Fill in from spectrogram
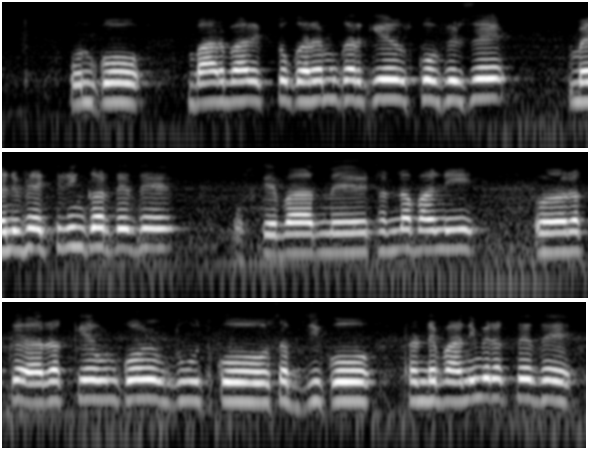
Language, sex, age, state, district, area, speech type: Hindi, female, 45-60, Madhya Pradesh, Betul, urban, spontaneous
